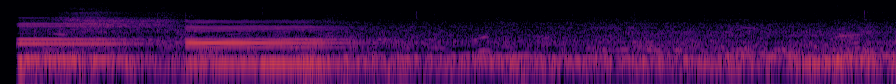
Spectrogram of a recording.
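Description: Two sustained single notes from a stage instrument being warmed up before the song, the first at the very start and the second about a second in, each fading away over about a second. A low murmur of voices follows.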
